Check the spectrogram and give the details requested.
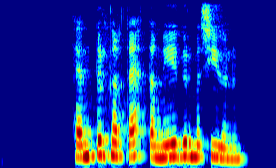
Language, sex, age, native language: Icelandic, other, 30-39, Icelandic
